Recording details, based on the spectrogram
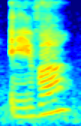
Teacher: You pronounce it like ava with the emphasis on the first syllable. >> So it's not eva, it's ava.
